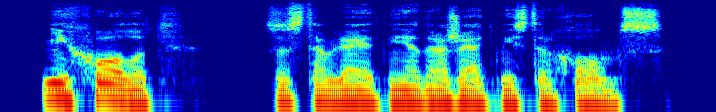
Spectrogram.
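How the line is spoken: Quiet woman. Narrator (Russian): тихо сказала женщина

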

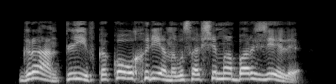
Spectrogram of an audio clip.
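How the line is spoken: Shouting. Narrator (Russian): закричал Тео

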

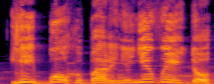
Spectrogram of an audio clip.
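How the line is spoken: Sudden flustered shout. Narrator (Russian): крикнула вдруг Пелагея, вся вспыхнув

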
